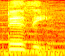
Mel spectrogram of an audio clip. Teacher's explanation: Stress is on first syllable.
